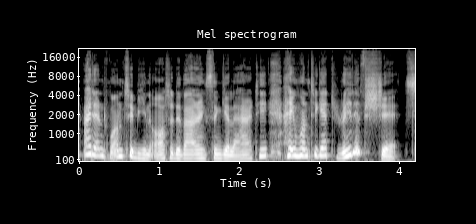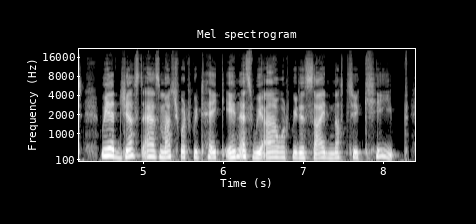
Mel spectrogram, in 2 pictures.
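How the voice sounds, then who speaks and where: An intense, sardonic young woman played by a performer argues her case in deliberate, articulate sentences. The voice sits at a middling pitch and is recorded very dry and close. It sounds like scripted literary dialogue, opinionated throughout. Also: animated, a little mellow, dry recording, lightly acted. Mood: argumentative, sardonic. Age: young adult. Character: two young women debating art, intense and sardonic. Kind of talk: scripted literary dialogue, argumentative monologue delivery.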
